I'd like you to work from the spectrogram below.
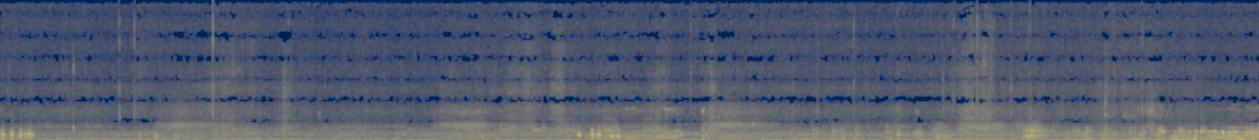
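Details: Free-range domestic hen complaining, as hens get loud over who lays where: scattered nasal clucks and squawks through the recording, growing busier toward the end, over steady low rumble and faint hiss.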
